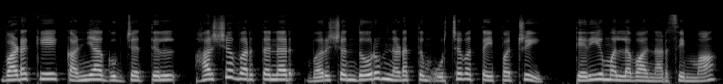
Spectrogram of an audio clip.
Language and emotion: Tamil, neutral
